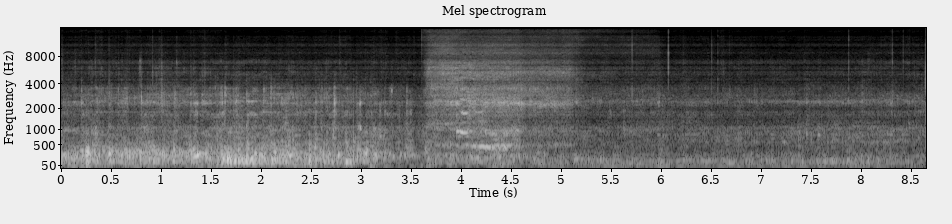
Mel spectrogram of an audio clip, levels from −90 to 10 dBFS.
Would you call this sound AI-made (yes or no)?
yes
